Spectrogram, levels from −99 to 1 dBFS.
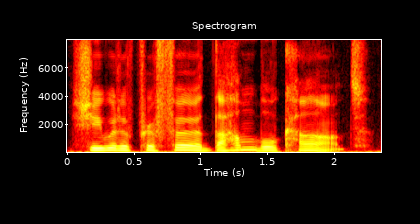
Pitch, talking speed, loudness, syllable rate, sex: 145 Hz, 180 wpm, -16 LUFS, 4.5 syllables/s, male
